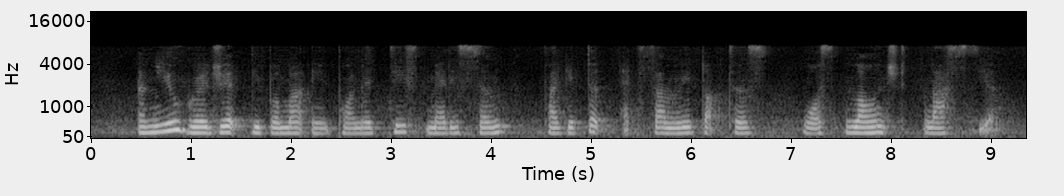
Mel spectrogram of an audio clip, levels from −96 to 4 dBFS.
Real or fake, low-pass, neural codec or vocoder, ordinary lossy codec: fake; 7.2 kHz; codec, 16 kHz, 1.1 kbps, Voila-Tokenizer; none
